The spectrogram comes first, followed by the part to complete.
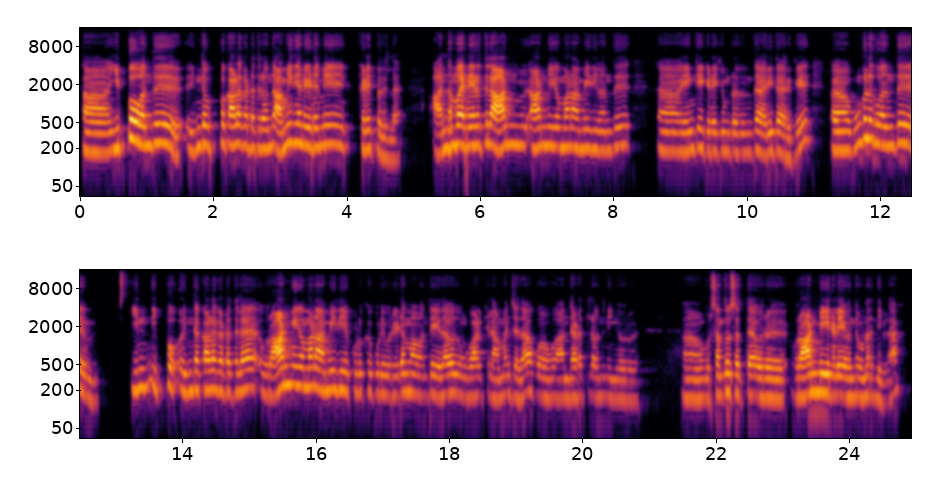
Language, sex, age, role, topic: Tamil, male, 35-39, host, எந்த இடம் உங்களுக்கு ஆன்மீக அமைதியை அளித்தது?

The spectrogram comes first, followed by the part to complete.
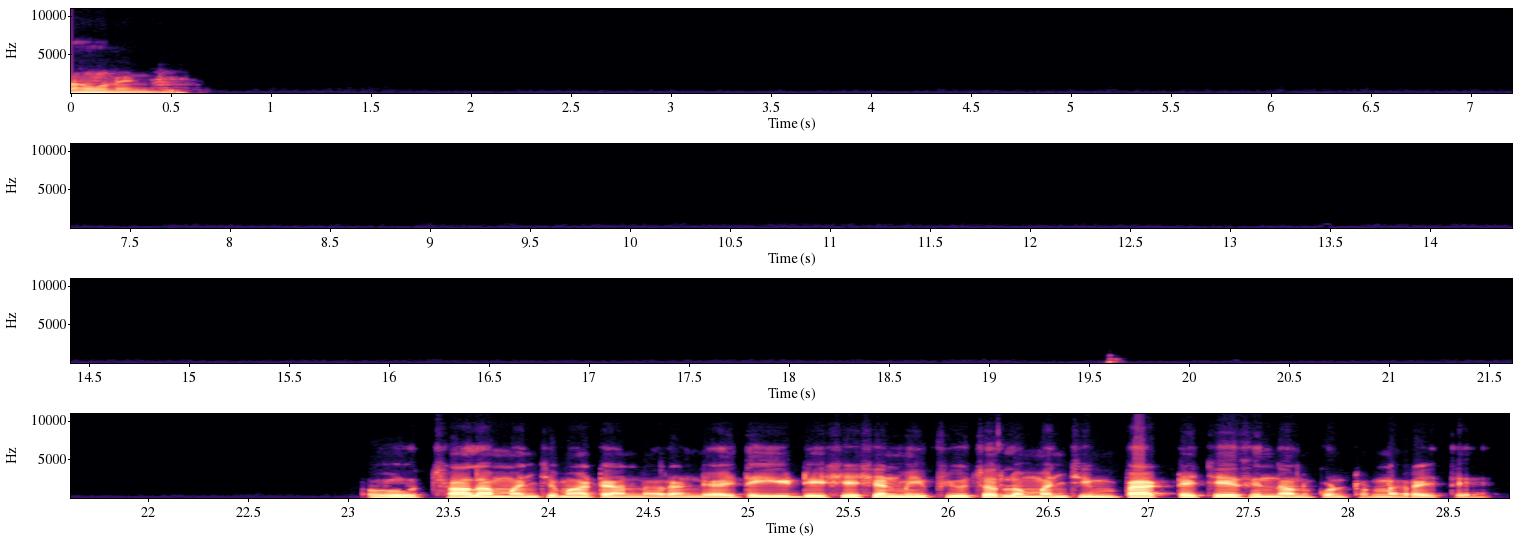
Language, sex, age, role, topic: Telugu, male, 20-24, host, సరైన సమయంలో మీరు తీసుకున్న ఒక నిర్ణయం మీ జీవితాన్ని మార్చిందా?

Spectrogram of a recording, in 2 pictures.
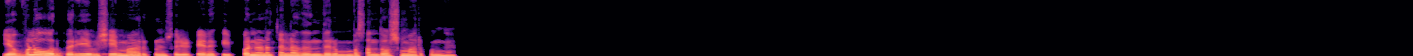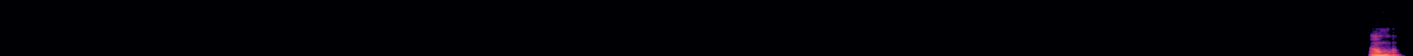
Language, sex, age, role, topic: Tamil, female, 35-39, guest, சொற்களின் மூலம் நம்பிக்கையை எப்படி உருவாக்கலாம்?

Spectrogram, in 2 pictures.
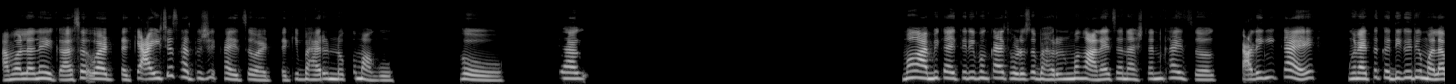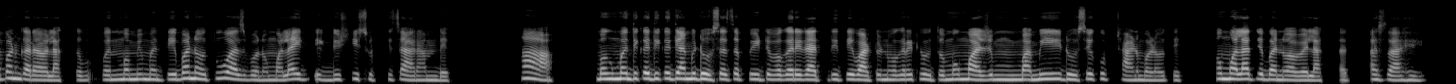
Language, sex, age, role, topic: Marathi, female, 20-24, guest, तुमच्या घरात सकाळची सुरुवात कशी होते?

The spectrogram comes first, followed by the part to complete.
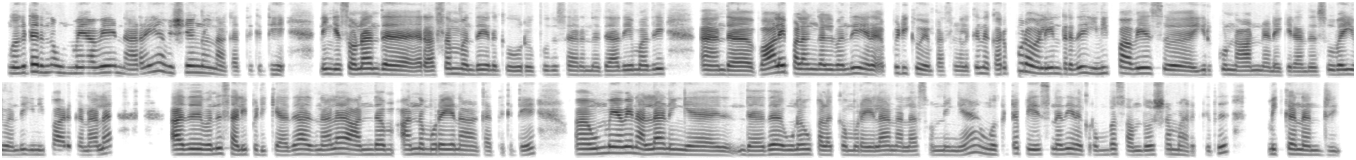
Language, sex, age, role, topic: Tamil, female, 35-39, host, பருவ மாற்றங்கள் உங்கள் உணவுப் பழக்கங்களை எப்படிப் பாதிக்கின்றன?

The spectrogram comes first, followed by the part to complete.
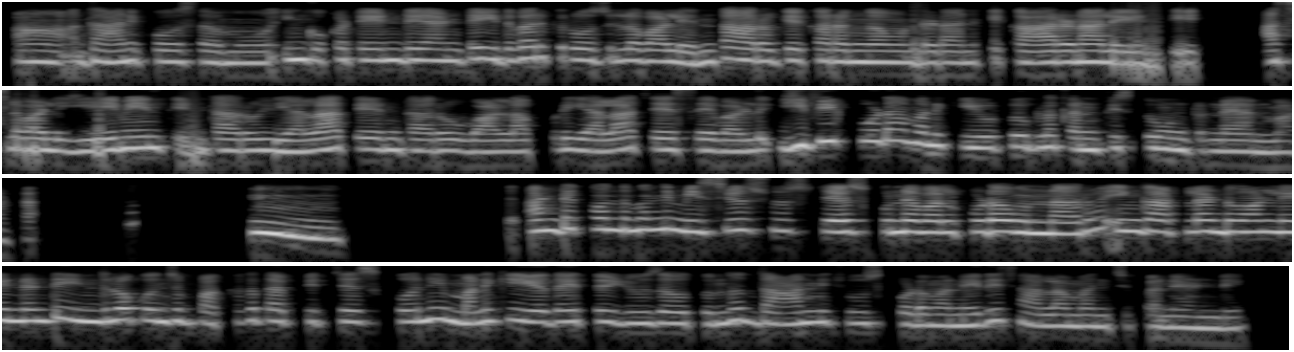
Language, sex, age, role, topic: Telugu, female, 30-34, guest, మీకు బాగా నచ్చిన పనులు సవ్యంగా చేసుకునేందుకు సహాయపడే యాప్ ఏది, ఎందుకు?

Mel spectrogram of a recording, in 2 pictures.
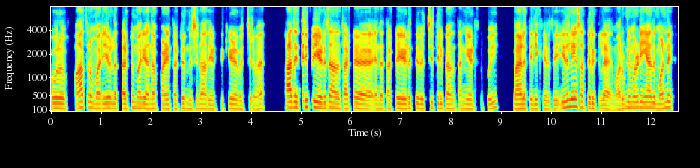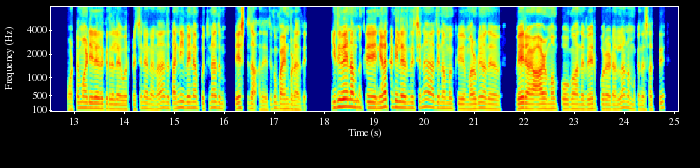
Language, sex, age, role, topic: Tamil, male, 20-24, guest, வீட்டில் உரம் தயாரிக்கும் பணியை எளிதாக எப்படித் தொடங்குவது?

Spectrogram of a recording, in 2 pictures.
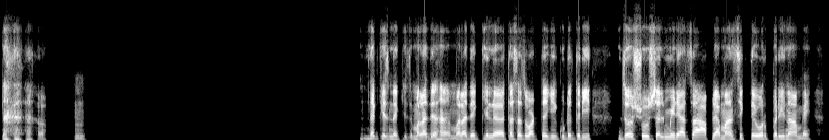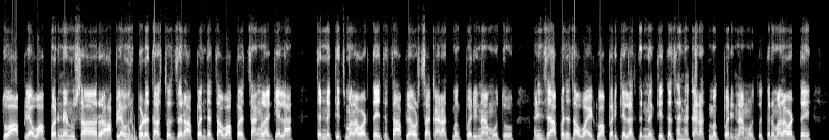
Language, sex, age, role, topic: Marathi, male, 20-24, guest, सोशल मिडियाचा तुमच्या मानसिकतेवर कसा परिणाम होतो असे तुम्हाला वाटते?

